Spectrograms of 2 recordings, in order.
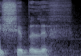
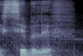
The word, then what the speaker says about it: Shibboleth: He couldn't say Shibboleth. He'd say Sibboleth.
